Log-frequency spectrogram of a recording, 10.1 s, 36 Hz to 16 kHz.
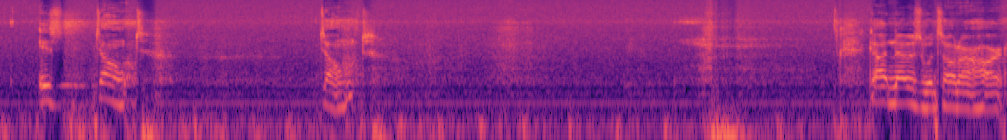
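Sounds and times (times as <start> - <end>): microphone hiss and hum: 0.0 - 10.0
low thump with rush of noise: 0.7 - 8.1.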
